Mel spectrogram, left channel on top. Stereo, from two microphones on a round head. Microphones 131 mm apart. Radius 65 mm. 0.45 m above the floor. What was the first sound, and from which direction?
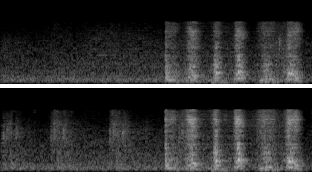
Sawing, 70° right (ahead or behind).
